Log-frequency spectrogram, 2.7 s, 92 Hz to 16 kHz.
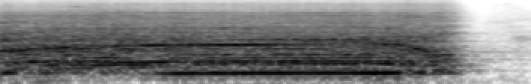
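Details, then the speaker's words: Allett Stirling 43 reel mower running after backlapping in the machine with the zip-tie-and-weight method, now passing a clean paper test: even whir with almost no reel contact and no knocking or grinding; normal reel running. "So, there's almost no real contact. There's no knocking sounds."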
